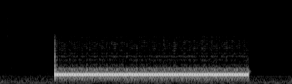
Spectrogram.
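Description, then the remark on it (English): A steady, unbroken telephone dial tone of an outgoing phone call hums at a single mid pitch for about two seconds, starting and stopping abruptly, with nothing else around it. “All right, September 10th, 4 o'clock, calling Richard.”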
